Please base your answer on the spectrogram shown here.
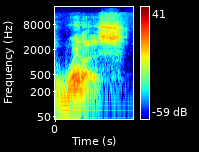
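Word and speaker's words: Willys: Boyd says Willis is pronounced Willis. Apparently, that's how Big Daddy Garlic pronounces. I have a friend that has those things, and that's what he always says, Willis.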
